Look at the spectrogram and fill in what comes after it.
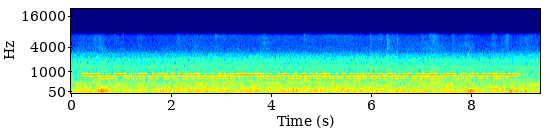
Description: RTTY (45.45 baud, 170 Hz shift), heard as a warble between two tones, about 730 Hz centre, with the noise inside a subway train. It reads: EI9LZ DE DL6FH 599 599 981 981 EI9LZ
